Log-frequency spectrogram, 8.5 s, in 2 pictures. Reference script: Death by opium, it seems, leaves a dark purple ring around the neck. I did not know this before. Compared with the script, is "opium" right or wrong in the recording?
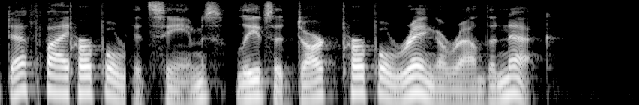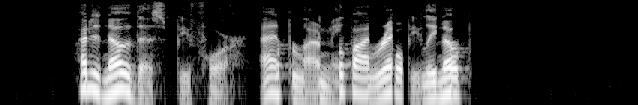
wrong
